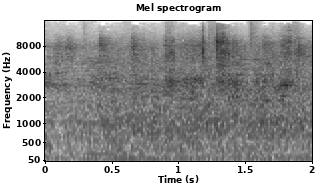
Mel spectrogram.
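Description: Steady low drone of a fishing boat's engine running, with background music over it.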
